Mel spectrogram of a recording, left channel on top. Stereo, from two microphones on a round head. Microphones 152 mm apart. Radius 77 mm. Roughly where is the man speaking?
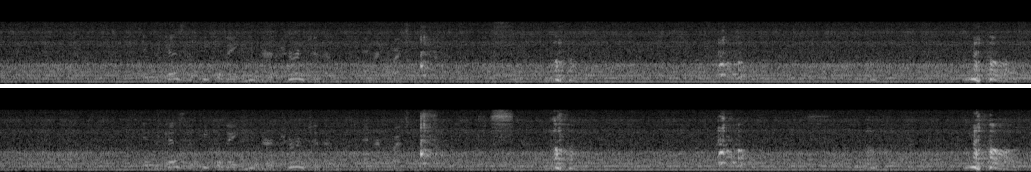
Centre.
